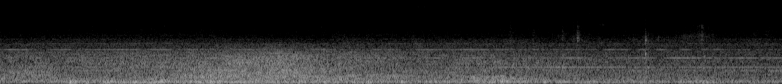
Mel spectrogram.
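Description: Boeing 787-8 Dreamliner airliner, eleven years old, departing Melbourne Airport: a steady, distant broadband jet roar that swells slightly and holds, heard from afar with no talking.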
